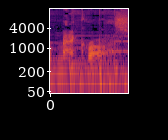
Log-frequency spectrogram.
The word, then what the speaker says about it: Macross: Or Macross, to be correct in the animation world, but I saw Robotech before I saw Macross, so, or Macross, I guess is the proper way to say it.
